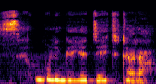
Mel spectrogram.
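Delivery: voiceless hushed question; stunned whisper; awed whisper. Acted. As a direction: ask in disbelief. Old man stunned.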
